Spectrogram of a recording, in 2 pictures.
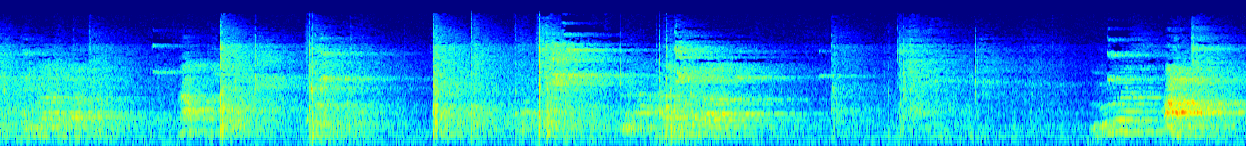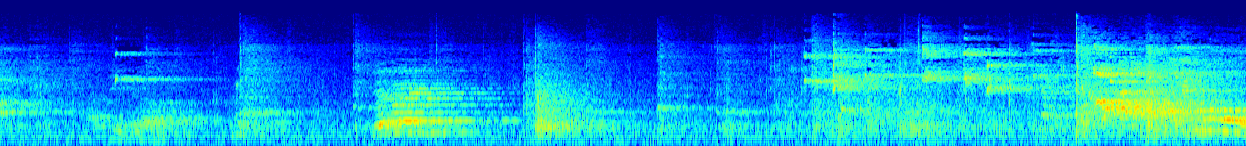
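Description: Badminton rackets striking a shuttlecock in a doubles rally, heard as short sharp hits at irregular intervals, with players' voices in between.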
